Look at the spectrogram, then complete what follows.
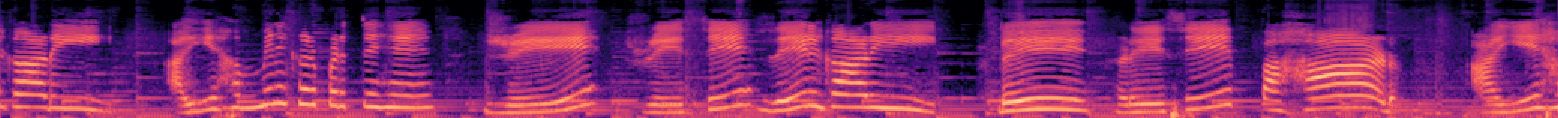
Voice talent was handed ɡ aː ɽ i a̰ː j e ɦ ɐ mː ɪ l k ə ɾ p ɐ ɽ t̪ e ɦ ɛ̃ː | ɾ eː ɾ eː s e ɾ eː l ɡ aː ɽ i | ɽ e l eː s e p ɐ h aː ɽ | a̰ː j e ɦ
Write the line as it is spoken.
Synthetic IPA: ɡ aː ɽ i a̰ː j e ɦ ɐ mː ɪ l k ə ɾ p ɐ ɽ t̪ e ɦ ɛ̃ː | ɾ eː ɾ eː s e ɾ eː l ɡ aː ɽ i | ɽ e ɽ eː s e p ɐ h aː ɽ | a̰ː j e ɦ

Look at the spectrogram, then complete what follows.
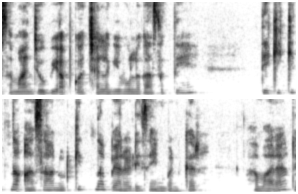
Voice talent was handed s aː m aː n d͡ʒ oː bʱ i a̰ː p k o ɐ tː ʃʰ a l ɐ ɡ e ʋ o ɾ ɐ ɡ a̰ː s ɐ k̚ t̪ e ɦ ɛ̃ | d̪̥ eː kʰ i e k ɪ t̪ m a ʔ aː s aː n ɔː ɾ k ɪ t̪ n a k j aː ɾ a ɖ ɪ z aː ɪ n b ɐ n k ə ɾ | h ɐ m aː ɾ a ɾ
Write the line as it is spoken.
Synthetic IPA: s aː m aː n d͡ʒ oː bʱ i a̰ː p k o ɐ tː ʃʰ a l ɐ ɡ e ʋ o l ɐ ɡ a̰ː s ɐ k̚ t̪ e ɦ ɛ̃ | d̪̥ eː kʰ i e k ɪ t̪ n a ʔ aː s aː n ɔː ɾ k ɪ t̪ n a p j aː ɾ a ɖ ɪ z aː ɪ n b ɐ n k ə ɾ | h ɐ m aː ɾ a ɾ

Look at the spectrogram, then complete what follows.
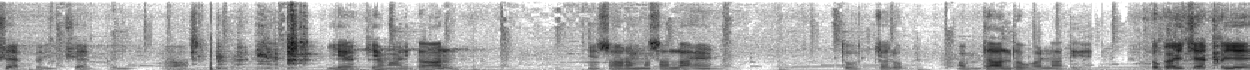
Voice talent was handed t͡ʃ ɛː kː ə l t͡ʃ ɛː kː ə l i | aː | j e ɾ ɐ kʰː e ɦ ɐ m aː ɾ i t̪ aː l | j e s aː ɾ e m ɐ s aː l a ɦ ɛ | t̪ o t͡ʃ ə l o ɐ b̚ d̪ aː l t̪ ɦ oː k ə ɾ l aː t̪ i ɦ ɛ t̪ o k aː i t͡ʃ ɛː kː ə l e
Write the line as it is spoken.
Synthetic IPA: t͡ʃ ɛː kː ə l t͡ʃ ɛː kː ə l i | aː | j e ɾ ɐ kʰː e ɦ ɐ m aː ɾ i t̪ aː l | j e s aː ɾ a m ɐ s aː l a ɦ ɛ | t̪ o t͡ʃ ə l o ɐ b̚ d̪ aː l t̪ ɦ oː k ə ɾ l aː t̪ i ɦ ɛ t̪ o k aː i t͡ʃ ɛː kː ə l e

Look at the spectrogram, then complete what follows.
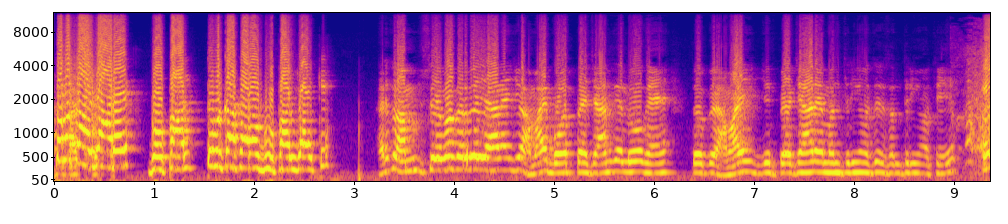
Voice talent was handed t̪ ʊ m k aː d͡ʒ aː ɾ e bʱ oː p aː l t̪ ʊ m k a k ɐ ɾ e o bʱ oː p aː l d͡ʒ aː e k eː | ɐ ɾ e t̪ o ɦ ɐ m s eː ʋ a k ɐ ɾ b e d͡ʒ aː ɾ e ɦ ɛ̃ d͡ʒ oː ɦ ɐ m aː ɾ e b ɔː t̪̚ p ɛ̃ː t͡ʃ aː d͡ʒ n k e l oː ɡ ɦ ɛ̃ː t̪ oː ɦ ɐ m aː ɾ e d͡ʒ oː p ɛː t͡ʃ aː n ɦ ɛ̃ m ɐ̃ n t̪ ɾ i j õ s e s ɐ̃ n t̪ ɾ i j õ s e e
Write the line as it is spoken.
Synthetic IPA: t̪ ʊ m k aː d͡ʒ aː ɾ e bʱ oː p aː l t̪ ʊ m k a k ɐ ɾ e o bʱ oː p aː l d͡ʒ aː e k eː | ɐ ɾ e t̪ o ɦ ɐ m s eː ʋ a k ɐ ɾ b e d͡ʒ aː ɾ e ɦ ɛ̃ d͡ʒ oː ɦ ɐ m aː ɾ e b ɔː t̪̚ p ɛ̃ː t͡ʃ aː n k e l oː ɡ ɦ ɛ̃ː t̪ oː ɦ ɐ m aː ɾ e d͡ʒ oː p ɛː t͡ʃ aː n ɦ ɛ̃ m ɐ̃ n t̪ ɾ i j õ s e s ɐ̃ n t̪ ɾ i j õ s e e

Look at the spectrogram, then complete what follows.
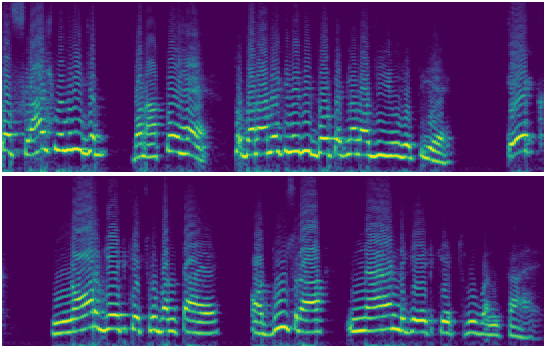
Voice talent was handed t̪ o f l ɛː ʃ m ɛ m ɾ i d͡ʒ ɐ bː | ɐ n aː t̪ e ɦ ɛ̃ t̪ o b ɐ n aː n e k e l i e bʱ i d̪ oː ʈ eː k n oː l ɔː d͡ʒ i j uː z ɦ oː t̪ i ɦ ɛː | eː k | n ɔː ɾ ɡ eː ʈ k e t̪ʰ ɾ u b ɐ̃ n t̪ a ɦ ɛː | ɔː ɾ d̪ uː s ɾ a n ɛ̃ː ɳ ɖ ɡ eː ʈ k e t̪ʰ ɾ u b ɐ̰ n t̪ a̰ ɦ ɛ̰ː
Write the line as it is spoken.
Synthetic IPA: t̪ o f l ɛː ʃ m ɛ m ɾ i d͡ʒ ɐ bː | ɐ n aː t̪ e ɦ ɛ̃ t̪ o b ɐ n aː n e k e l i e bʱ i d̪ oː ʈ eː k n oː l ɔː d͡ʒ i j uː z ɦ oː t̪ i ɦ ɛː | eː k | n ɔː ɾ ɡ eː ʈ k e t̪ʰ ɾ u b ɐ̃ n t̪ a ɦ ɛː | ɔː ɾ d̪ uː s ɾ a n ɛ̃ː ɳ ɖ ɡ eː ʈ k e t̪ʰ ɾ u b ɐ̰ n t̪ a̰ ɦ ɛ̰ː

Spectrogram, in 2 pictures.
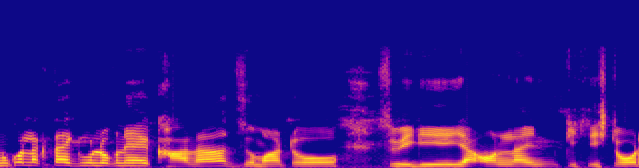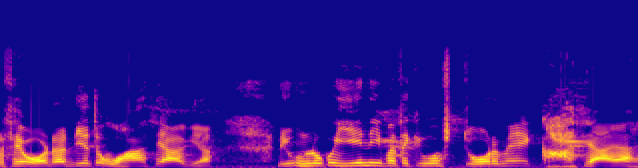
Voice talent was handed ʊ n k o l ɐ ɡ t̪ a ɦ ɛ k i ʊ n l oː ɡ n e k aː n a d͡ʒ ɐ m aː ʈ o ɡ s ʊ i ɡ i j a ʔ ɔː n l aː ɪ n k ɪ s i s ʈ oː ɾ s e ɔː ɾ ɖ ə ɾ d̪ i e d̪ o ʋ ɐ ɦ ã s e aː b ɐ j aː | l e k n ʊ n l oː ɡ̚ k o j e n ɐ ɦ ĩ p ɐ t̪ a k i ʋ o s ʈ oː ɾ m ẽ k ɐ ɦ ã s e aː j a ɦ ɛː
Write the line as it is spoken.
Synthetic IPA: ʊ n k o l ɐ ɡ t̪ a ɦ ɛ k i ʊ n l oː ɡ n e kʰ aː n a d͡ʒ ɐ m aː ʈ o s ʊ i ɡ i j a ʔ ɔː n l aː ɪ n k ɪ s i s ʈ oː ɾ s e ɔː ɾ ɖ ə ɾ d̪ i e t̪ o ʋ ɐ ɦ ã s e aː ɡ ɐ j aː | l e k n ʊ n l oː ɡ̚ k o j e n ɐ ɦ ĩ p ɐ t̪ a k i ʋ o s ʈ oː ɾ m ẽ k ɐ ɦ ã s e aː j a ɦ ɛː

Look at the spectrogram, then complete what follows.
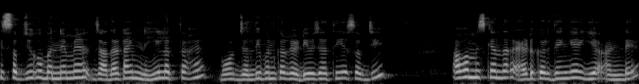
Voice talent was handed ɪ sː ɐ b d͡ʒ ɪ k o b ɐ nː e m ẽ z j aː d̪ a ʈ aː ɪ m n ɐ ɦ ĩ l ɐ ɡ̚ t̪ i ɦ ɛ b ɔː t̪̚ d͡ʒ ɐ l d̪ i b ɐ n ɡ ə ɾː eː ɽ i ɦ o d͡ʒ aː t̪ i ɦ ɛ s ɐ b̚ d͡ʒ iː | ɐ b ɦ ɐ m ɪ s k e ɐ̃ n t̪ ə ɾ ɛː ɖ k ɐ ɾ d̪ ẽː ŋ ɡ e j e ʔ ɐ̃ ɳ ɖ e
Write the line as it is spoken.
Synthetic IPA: ɪ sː ɐ b d͡ʒ i k o b ɐ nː e m ẽ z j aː d̪ a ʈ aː ɪ m n ɐ ɦ ĩ l ɐ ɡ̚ t̪ a ɦ ɛ b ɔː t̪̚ d͡ʒ ɐ l d̪ i b ɐ n k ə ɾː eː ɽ i ɦ o d͡ʒ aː t̪ i ɦ ɛ s ɐ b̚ d͡ʒ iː | ɐ b ɦ ɐ m ɪ s k e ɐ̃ n d̪ ə ɾ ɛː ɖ k ɐ ɾ d̪ ẽː ŋ ɡ e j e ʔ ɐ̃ ɳ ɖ e

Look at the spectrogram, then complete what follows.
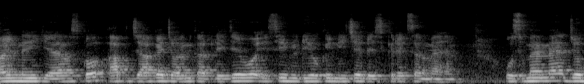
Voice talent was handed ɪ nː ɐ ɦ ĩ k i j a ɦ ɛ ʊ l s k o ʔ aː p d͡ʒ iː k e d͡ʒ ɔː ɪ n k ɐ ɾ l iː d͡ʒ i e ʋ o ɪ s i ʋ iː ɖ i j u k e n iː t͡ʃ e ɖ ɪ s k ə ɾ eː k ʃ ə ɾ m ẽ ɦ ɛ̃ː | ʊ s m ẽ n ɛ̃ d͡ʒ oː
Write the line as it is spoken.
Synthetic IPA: ɪ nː ɐ ɦ ĩ k i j a ɦ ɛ ʊ s k o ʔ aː p d͡ʒ aː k e d͡ʒ ɔː ɪ n k ɐ ɾ l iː d͡ʒ i e ʋ o ɪ s i ʋ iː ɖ i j o k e n iː t͡ʃ e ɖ ɪ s k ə ɾ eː k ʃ ə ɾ m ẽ ɦ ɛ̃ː | ʊ s m ẽ m ɛ̃ d͡ʒ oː

